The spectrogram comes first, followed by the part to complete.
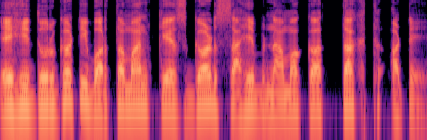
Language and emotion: Odia, neutral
